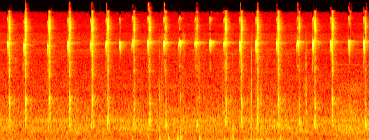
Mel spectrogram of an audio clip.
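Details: A squirrel repeats short, sharp, high-pitched chuck notes, each a bright click with a thin ringing tone, about three per second in a quiet setting.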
